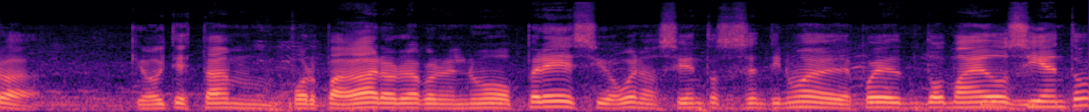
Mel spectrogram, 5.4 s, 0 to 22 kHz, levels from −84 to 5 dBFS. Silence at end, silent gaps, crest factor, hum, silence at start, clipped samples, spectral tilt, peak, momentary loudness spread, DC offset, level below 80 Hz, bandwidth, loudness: 0 s; none; 16 dB; none; 0 s; under 0.1%; -5.5 dB/octave; -2 dBFS; 8 LU; under 0.1%; -46 dBFS; 19 kHz; -17 LUFS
